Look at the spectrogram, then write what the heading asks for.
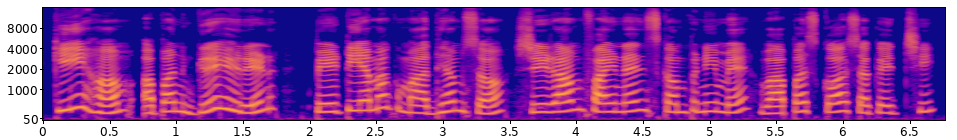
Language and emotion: Maithili, neutral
